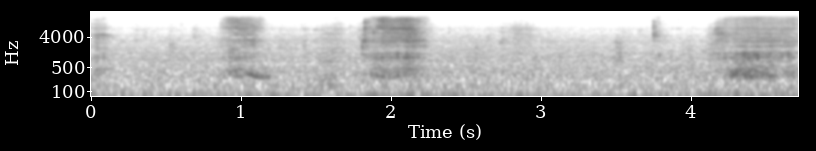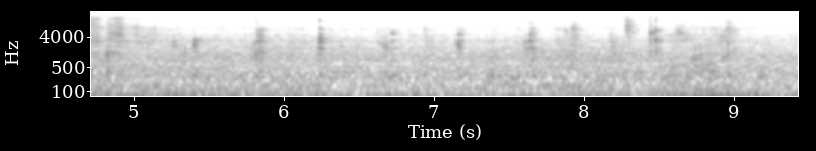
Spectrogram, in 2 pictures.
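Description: A person slurping knife-cut wheat noodles from seafood broth in three short slurps, about one, two and four and a half seconds in, the last the loudest, with soft chewing and small clicks between.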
